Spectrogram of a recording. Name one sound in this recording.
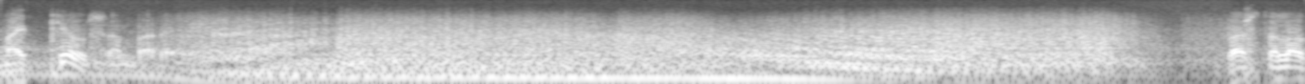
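A propeller plane's engine roars louder as it dives, then fades.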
